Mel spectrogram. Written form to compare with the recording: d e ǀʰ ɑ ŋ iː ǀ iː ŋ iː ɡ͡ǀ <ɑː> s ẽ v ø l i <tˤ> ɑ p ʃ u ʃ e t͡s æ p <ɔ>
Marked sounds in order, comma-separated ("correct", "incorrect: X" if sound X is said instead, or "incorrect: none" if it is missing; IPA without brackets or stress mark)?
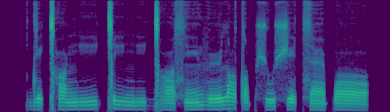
correct, correct, correct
